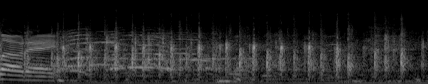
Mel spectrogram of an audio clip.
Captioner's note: audience applauds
